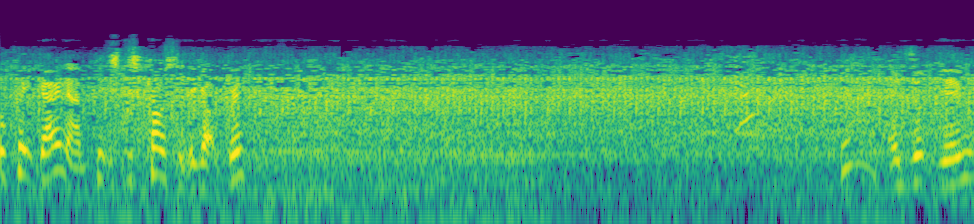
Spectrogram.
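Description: A vehicle engine hums under load.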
